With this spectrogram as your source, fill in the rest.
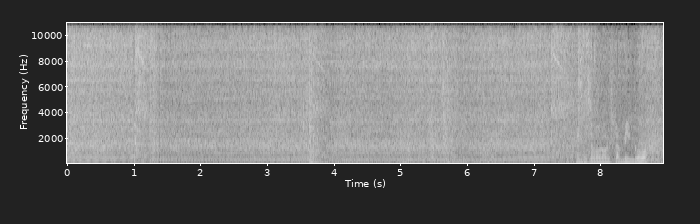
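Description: A car exhaust pops and crackles with backfires.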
